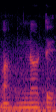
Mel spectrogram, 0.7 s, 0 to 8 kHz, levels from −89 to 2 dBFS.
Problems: low volume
